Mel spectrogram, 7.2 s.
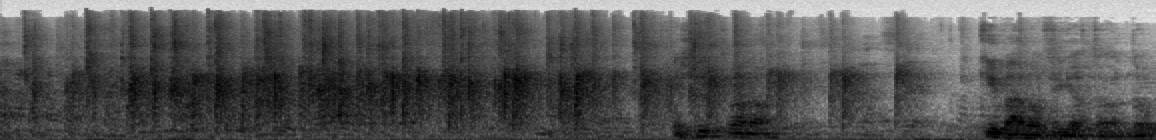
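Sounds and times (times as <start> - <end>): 
faint audience clapping for musicians at a concert: 0.0 - 6.0
speech: 4.3 - 5.0, 6.1 - 7.2.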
